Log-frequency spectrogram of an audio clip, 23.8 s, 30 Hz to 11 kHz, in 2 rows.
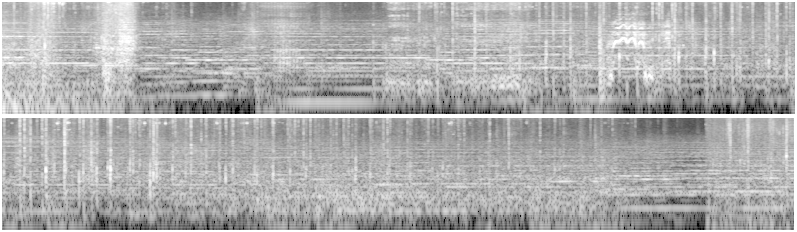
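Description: A horse in The Witcher 3 gallops with a continuous clip-clop of hooves and an occasional whinny, loud and close over game music, with no one speaking.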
